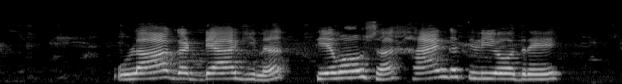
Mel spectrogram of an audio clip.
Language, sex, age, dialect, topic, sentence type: Kannada, female, 18-24, Dharwad Kannada, agriculture, question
